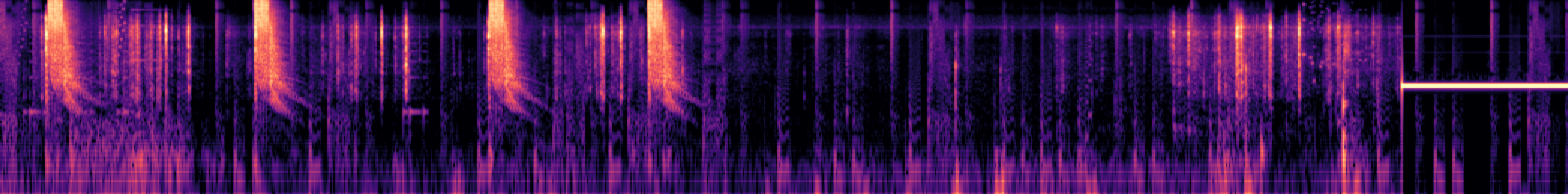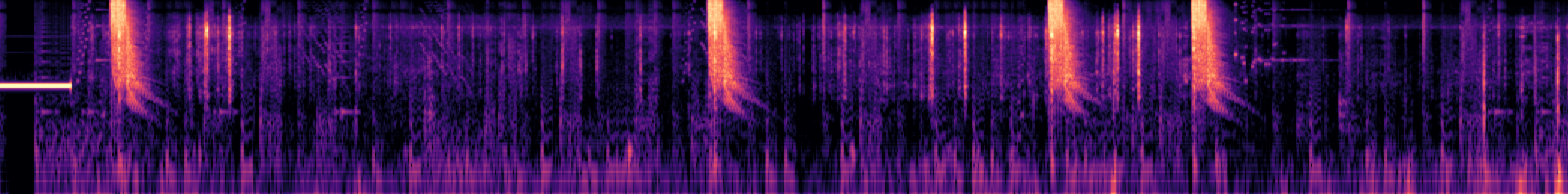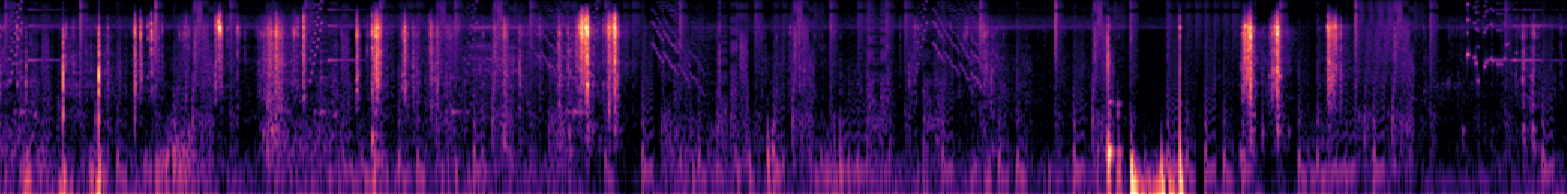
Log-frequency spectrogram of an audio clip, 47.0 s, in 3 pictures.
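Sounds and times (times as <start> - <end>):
small clicks: 0.2 - 4.7, 10.5 - 14.0
toy blaster shots: 2.5 - 3.4, 4.9 - 7.0, 16.8 - 17.4, 22.7 - 23.4, 26.2 - 26.8, 27.5 - 28.2.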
